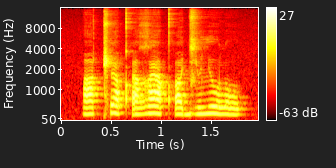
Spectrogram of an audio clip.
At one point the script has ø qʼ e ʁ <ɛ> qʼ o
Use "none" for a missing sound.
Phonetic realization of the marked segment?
æ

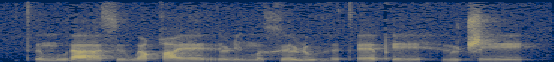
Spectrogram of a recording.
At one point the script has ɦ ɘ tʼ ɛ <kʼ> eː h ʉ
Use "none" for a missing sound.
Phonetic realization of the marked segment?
pʼ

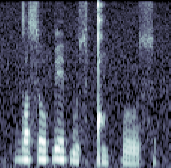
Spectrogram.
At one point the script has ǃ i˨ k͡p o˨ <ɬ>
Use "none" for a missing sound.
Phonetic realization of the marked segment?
s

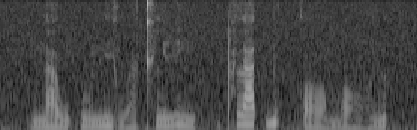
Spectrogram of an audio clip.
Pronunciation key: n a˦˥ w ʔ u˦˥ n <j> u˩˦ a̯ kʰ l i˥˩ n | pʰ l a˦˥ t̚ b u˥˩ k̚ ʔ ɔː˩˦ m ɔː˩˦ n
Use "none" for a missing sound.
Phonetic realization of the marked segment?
j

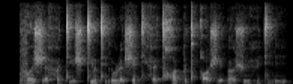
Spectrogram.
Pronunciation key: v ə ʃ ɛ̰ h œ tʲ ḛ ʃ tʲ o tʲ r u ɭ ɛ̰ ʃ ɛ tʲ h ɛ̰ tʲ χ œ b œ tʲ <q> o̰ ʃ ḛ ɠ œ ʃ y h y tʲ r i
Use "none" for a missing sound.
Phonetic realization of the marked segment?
q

